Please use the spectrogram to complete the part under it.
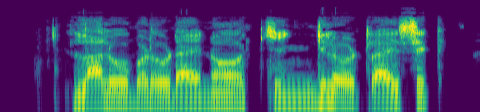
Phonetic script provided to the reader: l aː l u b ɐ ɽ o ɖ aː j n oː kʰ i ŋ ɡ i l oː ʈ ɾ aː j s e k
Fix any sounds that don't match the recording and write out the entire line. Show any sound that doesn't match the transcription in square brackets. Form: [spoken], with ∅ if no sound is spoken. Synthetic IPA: l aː l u b ɐ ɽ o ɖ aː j n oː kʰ i ŋ ɡ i l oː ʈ ɾ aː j s [i] k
